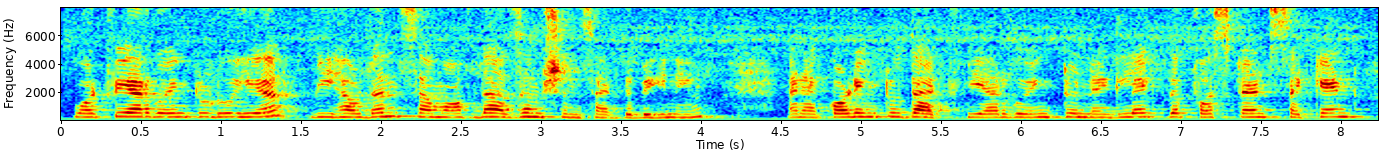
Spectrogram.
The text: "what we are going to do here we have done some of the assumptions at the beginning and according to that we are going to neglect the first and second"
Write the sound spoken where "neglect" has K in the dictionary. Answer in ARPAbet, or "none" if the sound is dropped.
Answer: K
